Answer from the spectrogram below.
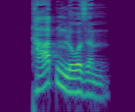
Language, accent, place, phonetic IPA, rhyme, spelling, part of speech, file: German, Germany, Berlin, [ˈtaːtn̩ˌloːzm̩], -aːtn̩loːzm̩, tatenlosem, adjective, De-tatenlosem.ogg
- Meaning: strong dative masculine/neuter singular of tatenlos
